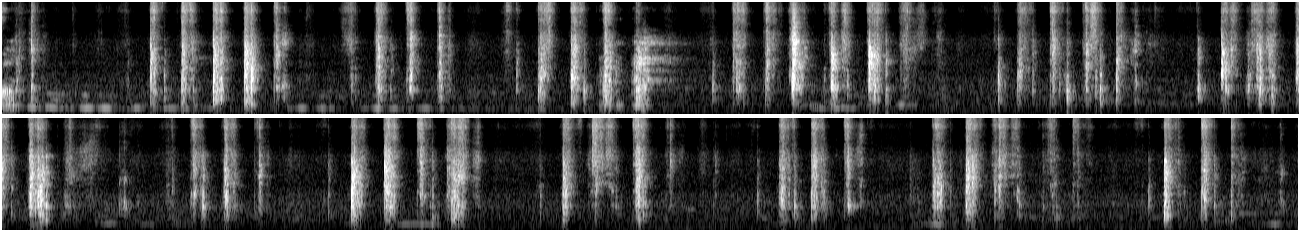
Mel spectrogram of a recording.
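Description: Tarot cards are shuffled by hand in quick riffling bursts, each a crisp flurry of slaps repeated again and again with short pauses between, close and fairly quiet.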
